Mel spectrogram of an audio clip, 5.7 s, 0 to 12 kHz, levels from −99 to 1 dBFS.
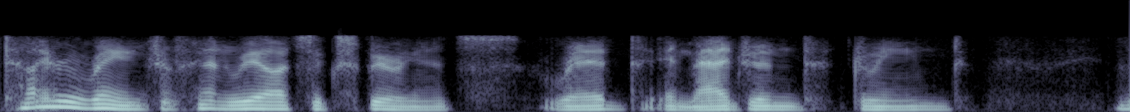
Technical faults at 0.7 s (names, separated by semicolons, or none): AMR narrowband mobile codec; AMR bit errors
